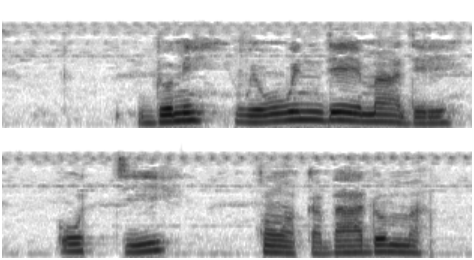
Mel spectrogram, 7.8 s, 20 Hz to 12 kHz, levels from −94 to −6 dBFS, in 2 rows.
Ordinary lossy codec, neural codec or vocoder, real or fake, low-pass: AAC, 32 kbps; none; real; 7.2 kHz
